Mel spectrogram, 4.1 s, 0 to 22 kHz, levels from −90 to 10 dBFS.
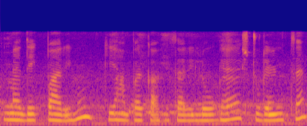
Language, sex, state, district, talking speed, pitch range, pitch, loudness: Hindi, female, Chhattisgarh, Raipur, 205 wpm, 190-210 Hz, 200 Hz, -14 LUFS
